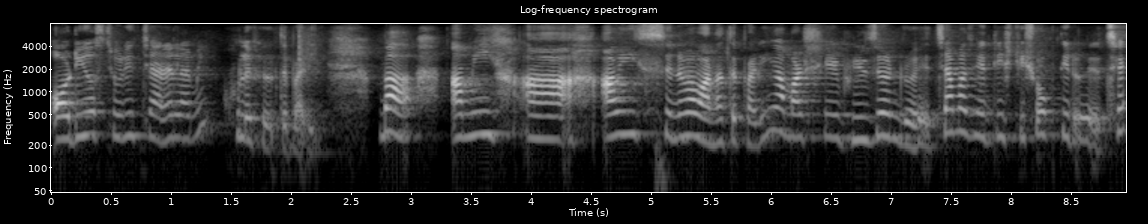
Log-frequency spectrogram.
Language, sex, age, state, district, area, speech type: Bengali, female, 18-30, West Bengal, Malda, rural, spontaneous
